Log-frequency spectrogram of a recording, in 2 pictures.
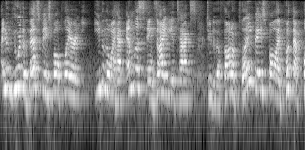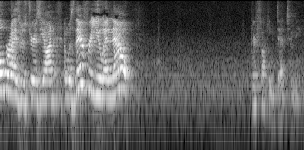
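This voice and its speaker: In an echoey room, some distance from the mic, a man acts out a wounded, bitter young man in a stage drama. He is anxious and brooding, and his voice has a bright edge. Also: extremely high pitch, expressive, a little fast, heavily acted. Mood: hurt, confronting. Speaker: actor in a staged reading. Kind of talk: live stage play reading. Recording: roomy, distant mic with faint noise.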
